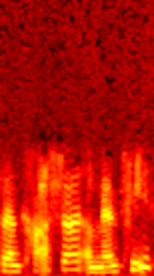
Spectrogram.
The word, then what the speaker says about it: Ankasha Amenti: It's Ankasha Amenti. That's okay. It's phonetically correct.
